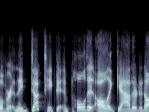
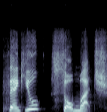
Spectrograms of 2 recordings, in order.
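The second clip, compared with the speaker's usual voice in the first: slow, drawn-out delivery in a different voice. Reading a listener's message aloud in the writer's voice: imitating Lorene's voice. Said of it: "you gotta read it in her".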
